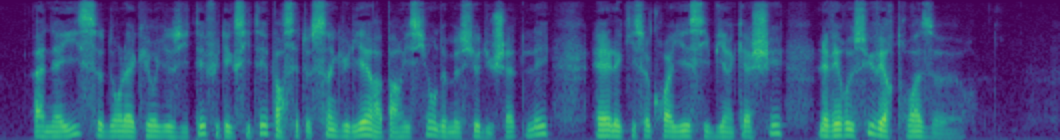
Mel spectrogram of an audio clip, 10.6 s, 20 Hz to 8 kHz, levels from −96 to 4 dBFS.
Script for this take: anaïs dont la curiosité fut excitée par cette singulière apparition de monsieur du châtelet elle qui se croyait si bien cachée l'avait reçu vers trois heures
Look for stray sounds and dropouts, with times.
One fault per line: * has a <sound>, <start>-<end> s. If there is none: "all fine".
all fine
